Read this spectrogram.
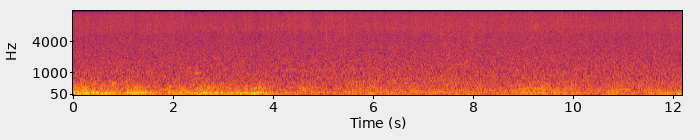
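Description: A fire roars with a low, steady rumble.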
